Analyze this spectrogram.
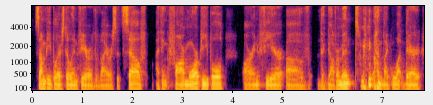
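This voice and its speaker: Deep-voiced man, dark and husky. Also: fairly even intonation, normal speed. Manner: earnest, repeats words when restarting, laughs between points. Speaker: podcast guest. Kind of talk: casual interview talk.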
